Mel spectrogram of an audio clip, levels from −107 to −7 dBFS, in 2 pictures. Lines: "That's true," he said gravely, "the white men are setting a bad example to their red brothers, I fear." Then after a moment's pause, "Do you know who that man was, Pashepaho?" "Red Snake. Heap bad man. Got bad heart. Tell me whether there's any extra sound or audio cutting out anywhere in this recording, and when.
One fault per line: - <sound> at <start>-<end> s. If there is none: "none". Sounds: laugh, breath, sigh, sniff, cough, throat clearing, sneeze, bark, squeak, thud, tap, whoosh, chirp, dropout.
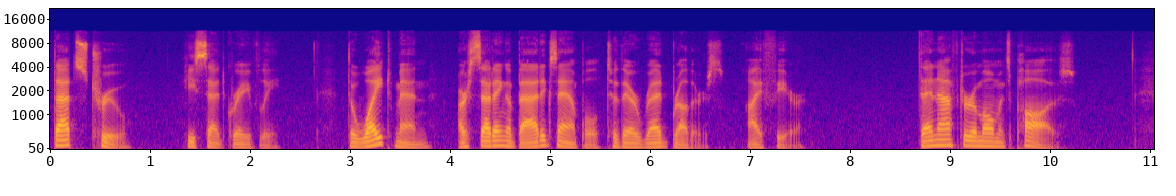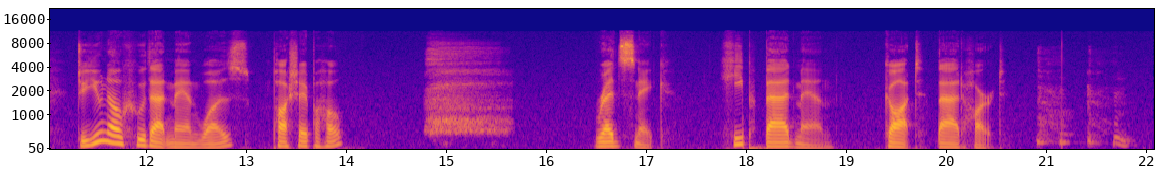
- sigh at 14.8-15.7 s
- cough at 20.9-21.9 s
